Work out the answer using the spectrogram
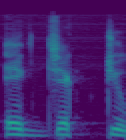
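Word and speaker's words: adjective: एडजेक्टिव में डी आपका silent रहेगा, एडजेक्टिव बोलेंगे।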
